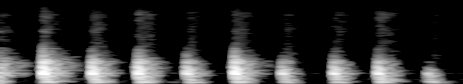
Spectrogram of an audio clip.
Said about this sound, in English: he kept on hearing this tap noise. Let me see if I can get it for you.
